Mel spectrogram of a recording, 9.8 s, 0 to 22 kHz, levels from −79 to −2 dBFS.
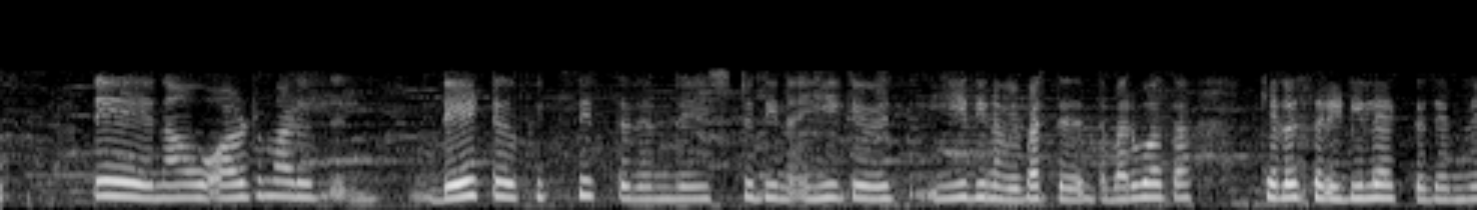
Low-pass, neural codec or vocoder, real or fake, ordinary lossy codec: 5.4 kHz; none; real; none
